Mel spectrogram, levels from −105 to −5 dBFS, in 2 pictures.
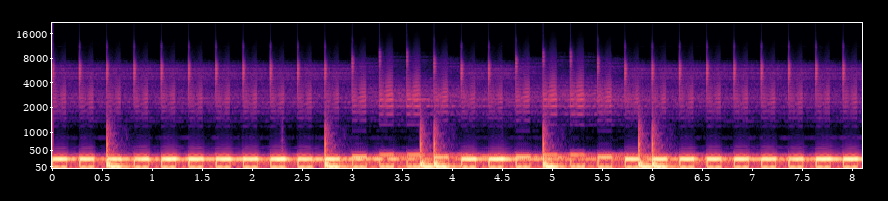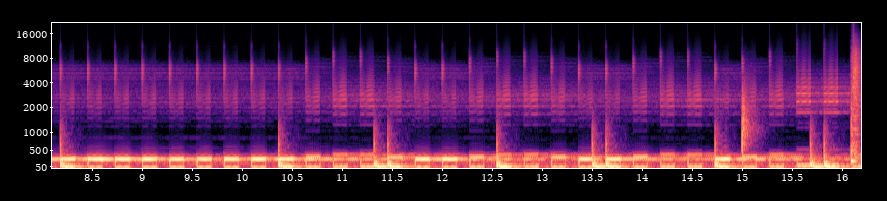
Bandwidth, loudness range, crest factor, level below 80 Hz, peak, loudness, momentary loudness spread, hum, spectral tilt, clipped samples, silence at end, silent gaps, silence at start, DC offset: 7.8 kHz; 3 LU; 12 dB; -20 dBFS; -2 dBFS; -15 LUFS; 10 LU; none; -8.5 dB/octave; under 0.1%; 0 s; none; 0 s; under 0.1%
